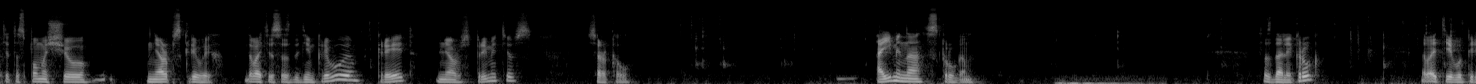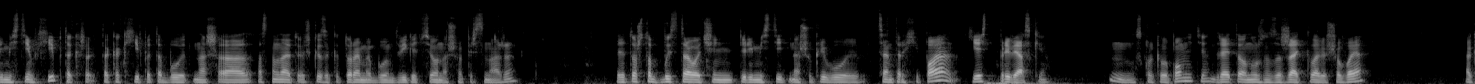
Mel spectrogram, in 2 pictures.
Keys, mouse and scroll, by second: 6.0 click, 6.8 alt+right click, 7.0 alt+click, 7.6 alt+click, 8.5 alt+click, 11.0-12.5 drag, 12.6-13.1 alt+drag, 13.1 alt+right click, 13.8 alt+middle click, 14.1 alt+right click, 14.4 alt+middle click, 15.3 alt+right click, 15.5-18.9 alt+drag, 19.1-19.4 alt+middle drag, 19.4 alt+click, 21.7-23.6 drag, 28.2 v, 28.9 click.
